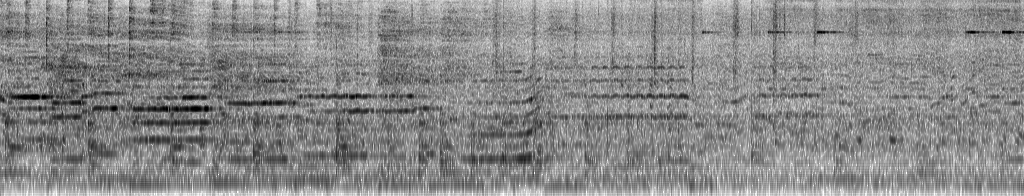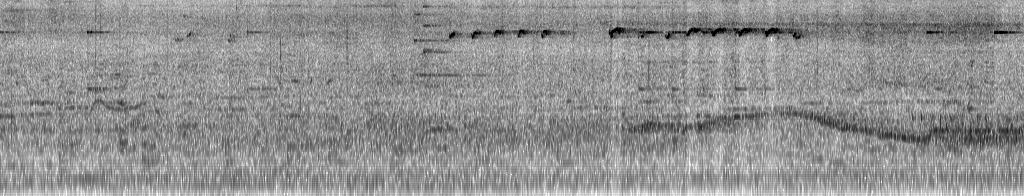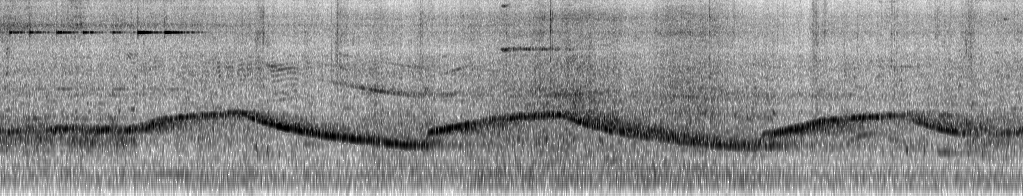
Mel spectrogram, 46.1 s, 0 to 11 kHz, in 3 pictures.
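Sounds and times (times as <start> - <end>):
crowded street noise: 0.0 - 46.0
siren wailing: 24.4 - 46.0.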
